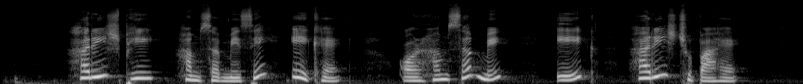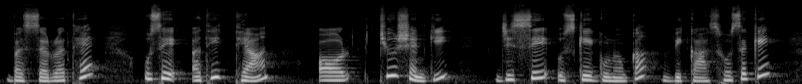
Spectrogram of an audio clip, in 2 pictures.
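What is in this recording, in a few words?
Hindi, female, learning centre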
